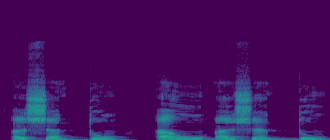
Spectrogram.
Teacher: ادا کریں گے، شین کو حرف تفشی واضح کریں گے، اور شین کو دال کے ساتھ ملانا ہے، دال کے اوپر تشدید ہے، زور دیں گے ، اگلے دال کو نرمی سے ادا کریں گے، اشد او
